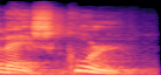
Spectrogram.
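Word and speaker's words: LSCool: costilla, que se llamara La School, y se escribe así, LS, cool, como de cool, pero suena como a la escuela, en inglés.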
